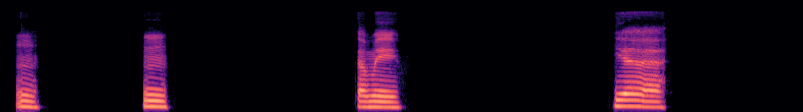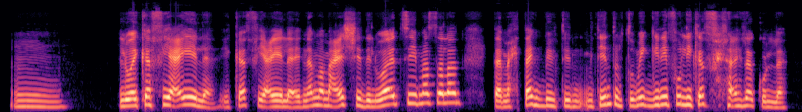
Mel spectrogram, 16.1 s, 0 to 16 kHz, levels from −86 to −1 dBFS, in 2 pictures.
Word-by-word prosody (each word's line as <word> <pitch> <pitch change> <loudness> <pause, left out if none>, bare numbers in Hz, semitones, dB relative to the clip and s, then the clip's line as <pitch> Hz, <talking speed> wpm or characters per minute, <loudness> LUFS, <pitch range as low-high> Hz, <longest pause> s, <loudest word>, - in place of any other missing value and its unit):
امم. 180 -3 -7 1.0
إمم. 190 -1 -2 1.9
تمام. 180 -2 -4 2.1
ياه! 195 -4 -3 1.5
إمم. 185 -2 -6 0.5
اللي 205 - +6
هو 220 - +8
يكفي 250 +2 +3
عيلة، 235 - +4
يكفي 205 +4 -3
عيلة، 185 -2 +3
إنما 215 +6 +1
معلش 230 +3 +1
دلوقتي 240 +9 +2
مثلًا 310 +1 +3 0.3
أنت 185 -1 +1
محتاج 195 +7 +1
ب200، 205 -3 -3
200، 240 +7 +1
300 230 -2 -1
جنيه 245 +4 +3
فول 265 0 0
يكفي 265 -1 0
العيلة 220 0 +1
كلّها. 170 -4 -4
205 Hz, 95 wpm, -16 LUFS, 185-245 Hz, 2.1 s, هو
